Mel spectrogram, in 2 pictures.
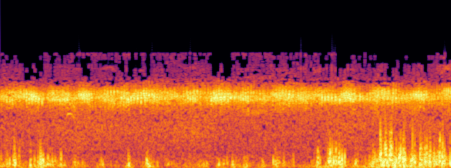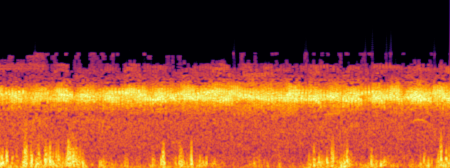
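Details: Chorus of frogs, many voices merging into a steady, unbroken high trilling drone, with scattered low knocking bursts clustering around the middle of the recording.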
